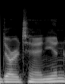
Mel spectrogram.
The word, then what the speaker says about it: D'Artagnan: I've never heard anyone pronounce it as Dartigan, actually. It's based off the French name D'Artagnan from the Three Musketeers, only Americanized.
